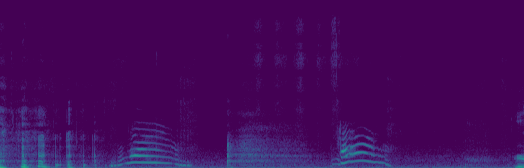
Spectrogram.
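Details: Female Bengal cat meowing indoors: two arched, drawn-out meows rising then falling, mixed with a person's speech and laughter at the start and a low background hum.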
